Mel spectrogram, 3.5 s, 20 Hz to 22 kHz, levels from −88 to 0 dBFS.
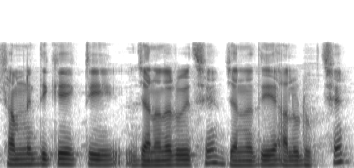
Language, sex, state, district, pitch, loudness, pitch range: Bengali, male, West Bengal, Alipurduar, 115 Hz, -17 LUFS, 105-125 Hz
